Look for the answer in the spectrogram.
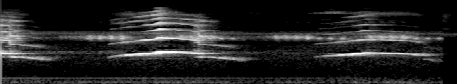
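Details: Night-calling bush stone-curlew from Australia, its famous scream-like cry: shrill whistled wails that swell, arch upward and fall away, two long drawn phrases with a thin high tone between, over a faint constant hum.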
